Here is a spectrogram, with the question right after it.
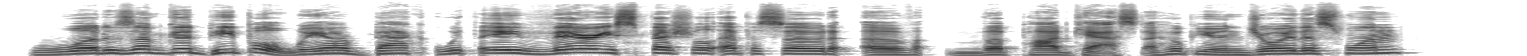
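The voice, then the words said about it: Scratchy, blown-out hoarse voice. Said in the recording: “my voice is a bit scratchy ... my voice is absolutely blown out from screaming at the top of my lungs”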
